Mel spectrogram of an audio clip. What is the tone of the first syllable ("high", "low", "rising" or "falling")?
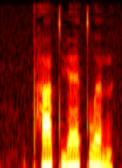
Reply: rising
